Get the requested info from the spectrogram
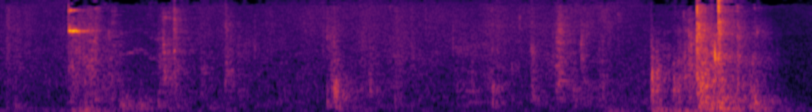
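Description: Door sounds: a sharp latch click with a brief squeak about a third of a second in, a few lighter knocks, then a louder bang near the end as the door shuts.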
